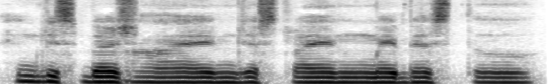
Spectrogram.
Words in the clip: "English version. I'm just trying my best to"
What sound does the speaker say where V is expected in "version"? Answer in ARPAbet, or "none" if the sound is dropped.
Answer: B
